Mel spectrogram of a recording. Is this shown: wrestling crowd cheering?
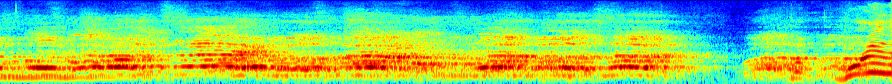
yes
